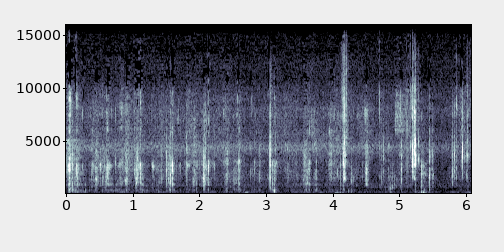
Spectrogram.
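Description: A person chewing a mouthful of crusted chicken close to the microphone: many small, irregular crunches and mouth clicks.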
